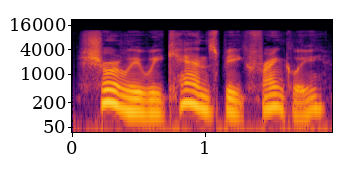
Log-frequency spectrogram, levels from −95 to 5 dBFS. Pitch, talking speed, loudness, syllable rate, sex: 140 Hz, 155 wpm, -16 LUFS, 4.4 syllables/s, male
